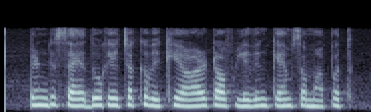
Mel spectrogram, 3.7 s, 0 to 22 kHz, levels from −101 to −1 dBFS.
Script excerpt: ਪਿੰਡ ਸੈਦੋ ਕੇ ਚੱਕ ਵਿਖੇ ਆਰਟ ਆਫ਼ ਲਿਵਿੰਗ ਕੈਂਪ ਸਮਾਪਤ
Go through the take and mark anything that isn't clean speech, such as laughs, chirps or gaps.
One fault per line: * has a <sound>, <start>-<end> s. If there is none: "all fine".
all fine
